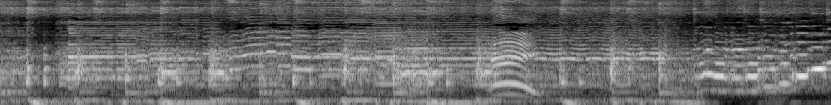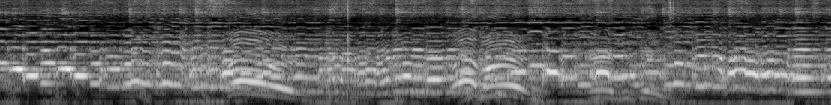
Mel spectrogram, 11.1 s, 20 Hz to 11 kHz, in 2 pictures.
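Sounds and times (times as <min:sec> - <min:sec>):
dance music with sliding melody: 0:00.0 - 0:11.0.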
